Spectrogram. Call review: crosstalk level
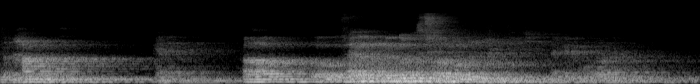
present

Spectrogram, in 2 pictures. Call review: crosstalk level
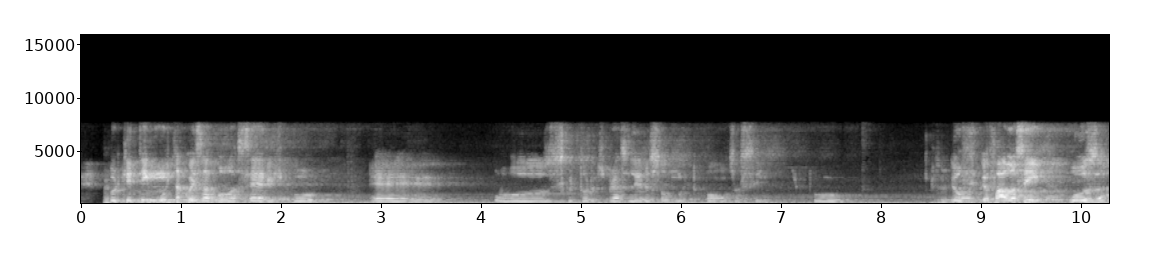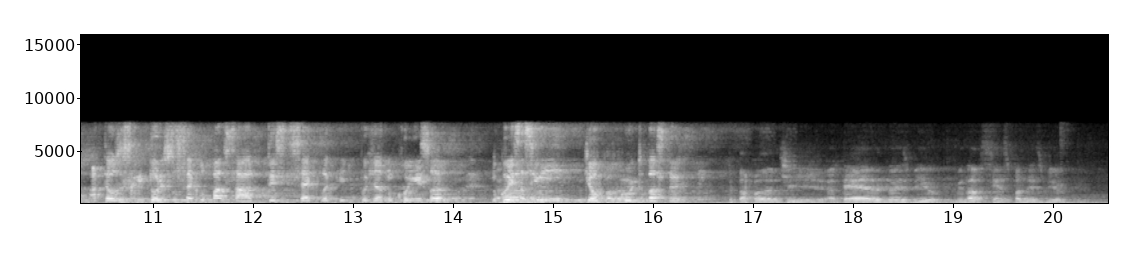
present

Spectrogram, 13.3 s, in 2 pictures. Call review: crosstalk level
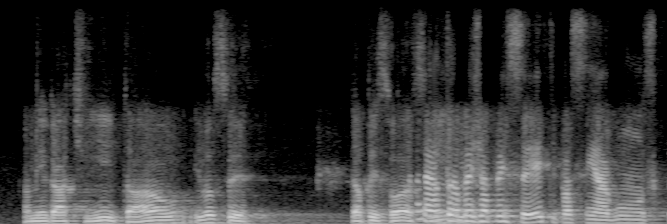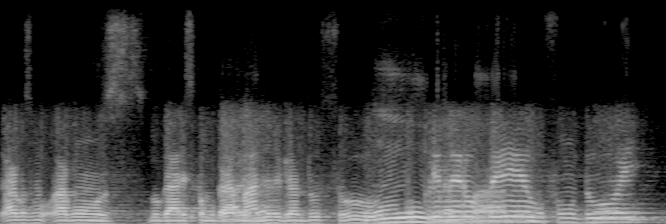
present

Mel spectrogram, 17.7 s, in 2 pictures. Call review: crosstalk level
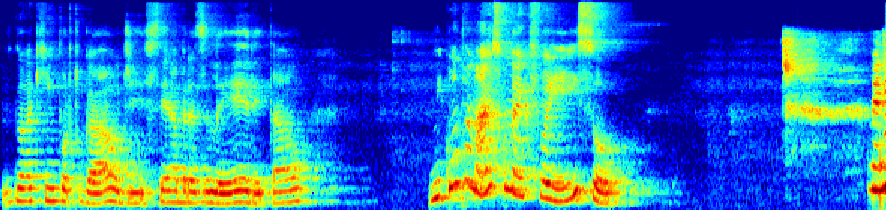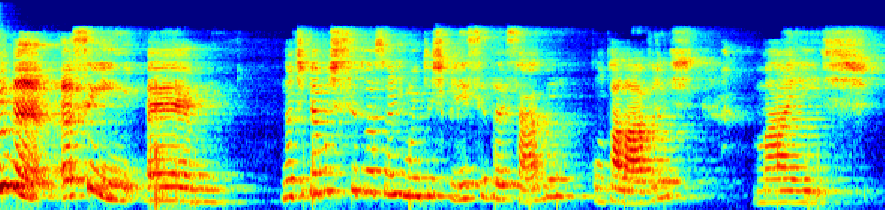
none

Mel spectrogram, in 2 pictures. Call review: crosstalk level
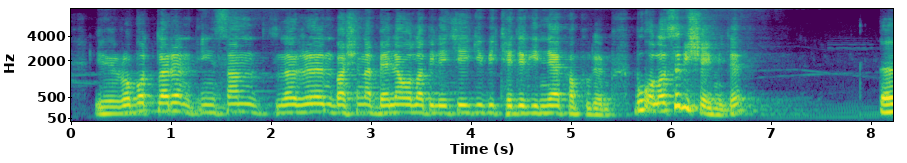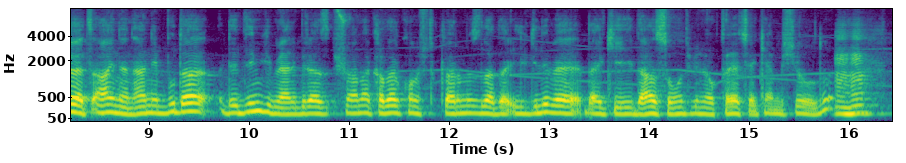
none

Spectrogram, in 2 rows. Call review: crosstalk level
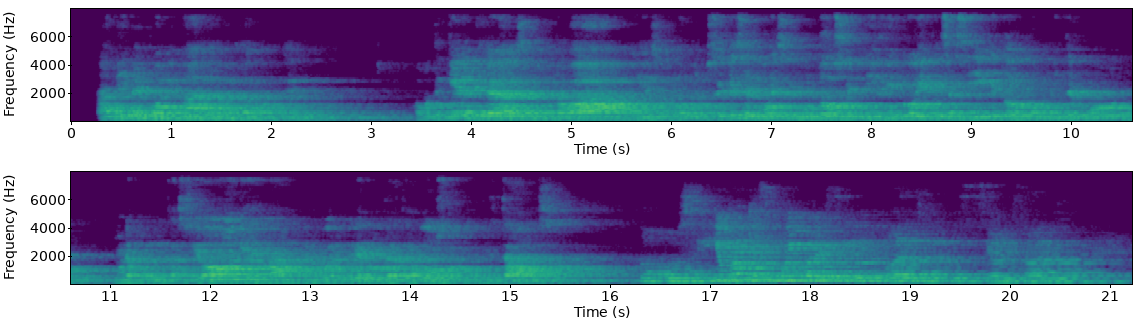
none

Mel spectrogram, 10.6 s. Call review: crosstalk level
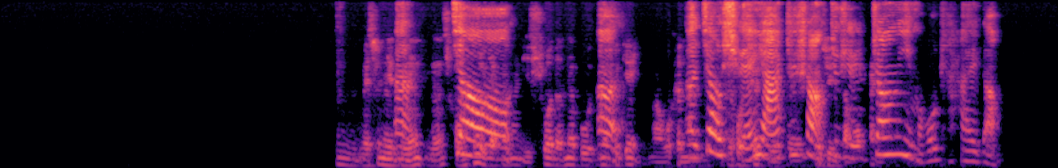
present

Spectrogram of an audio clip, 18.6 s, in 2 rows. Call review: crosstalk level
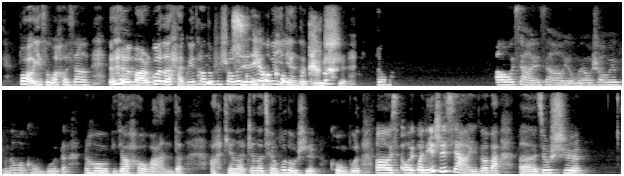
present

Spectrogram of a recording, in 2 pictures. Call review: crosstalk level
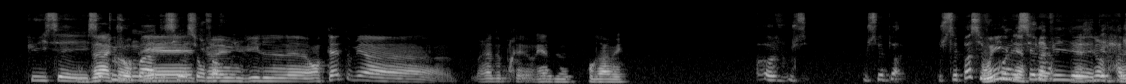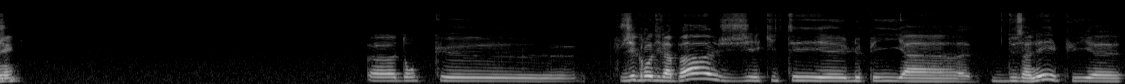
present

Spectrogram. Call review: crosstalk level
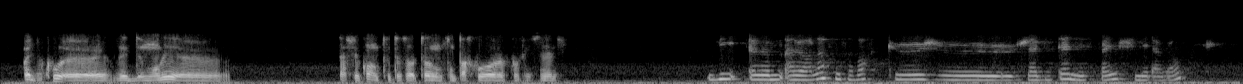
none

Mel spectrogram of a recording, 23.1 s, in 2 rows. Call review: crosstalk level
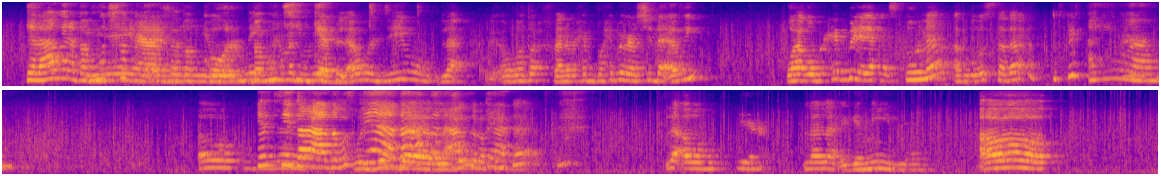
present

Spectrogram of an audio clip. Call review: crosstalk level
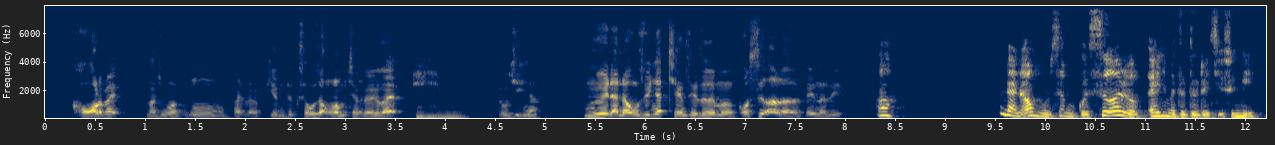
none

